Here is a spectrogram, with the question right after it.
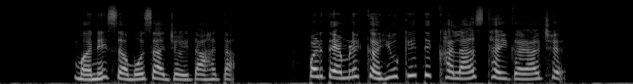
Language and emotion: Gujarati, sad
